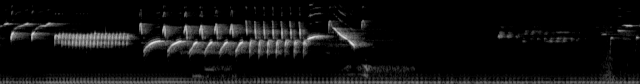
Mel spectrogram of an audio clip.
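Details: Lively canary song used to tutor young or quiet canaries, with sharp chirps and rolls: a bright sustained buzzy note, rapid sweeping trills and a dense rattle, then near silence with a few faint high chirps.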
